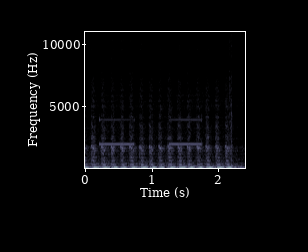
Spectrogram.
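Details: EG Honda Civic coupe with a B20 engine converted to AWD with a new header, first start attempt with very low fuel. Starter churns at an even fast rhythm, about nine beats a second, for two seconds without catching: cranks but won't start, cause unconfirmed.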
